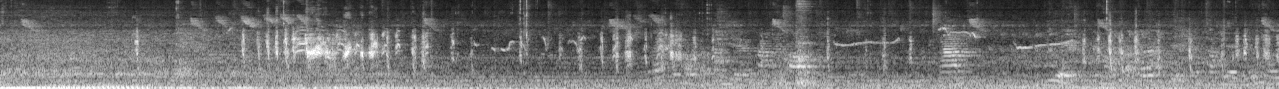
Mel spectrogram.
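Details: Tame wild-caught female Chinese hwamei, kept two seasons, which flutters her wings and spreads her tail beside a male; short scattered whistled notes and chirps with clicks, over a steady low hum and faint voices.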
